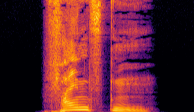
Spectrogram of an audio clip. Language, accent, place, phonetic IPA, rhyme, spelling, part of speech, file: German, Germany, Berlin, [ˈfaɪ̯nstn̩], -aɪ̯nstn̩, feinsten, adjective, De-feinsten.ogg
- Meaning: 1. superlative degree of fein 2. inflection of fein: strong genitive masculine/neuter singular superlative degree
